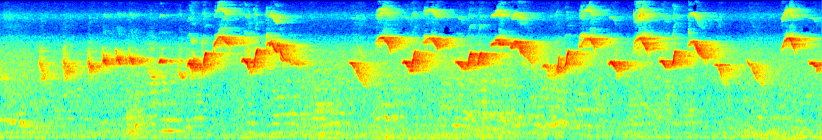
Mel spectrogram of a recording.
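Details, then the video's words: Young long-tailed shrike of the long-haired type in full vigorous song, played as a lure to provoke rivals: rapid, varied chattering phrases of slurred and buzzy notes, tumbling almost without pause. "pancingan suara burung cendet gondrong muda gacor"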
